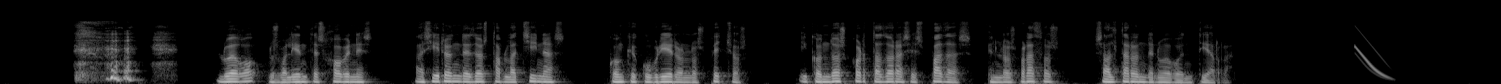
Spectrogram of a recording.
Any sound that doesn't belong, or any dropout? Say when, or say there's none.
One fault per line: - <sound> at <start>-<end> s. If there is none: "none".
- laugh at 0.7-1.8 s
- chirp at 13.5-14.0 s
